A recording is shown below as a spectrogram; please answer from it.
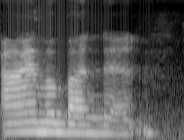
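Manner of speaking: deadpan, flat, lifeless, no energy behind it. Example of reading from your paper: flat, no energy. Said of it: "like that, right? ... There's no energy behind that".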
